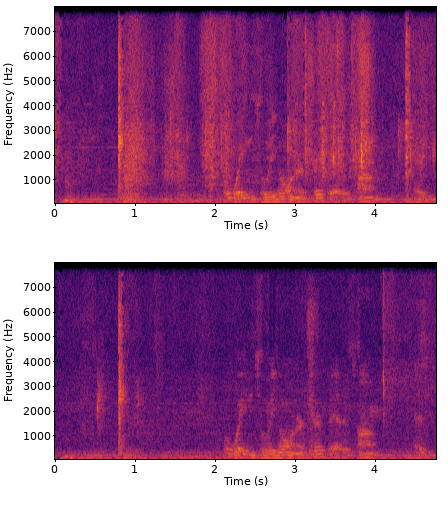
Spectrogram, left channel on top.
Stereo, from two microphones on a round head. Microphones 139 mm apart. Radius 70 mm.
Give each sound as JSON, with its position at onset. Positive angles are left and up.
{"t": 0.8, "sound": "a finger snap", "side_deg": 45, "distance_m": 1.5}
{"t": 2.1, "sound": "a man speaking", "side_deg": 30, "distance_m": 1.7}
